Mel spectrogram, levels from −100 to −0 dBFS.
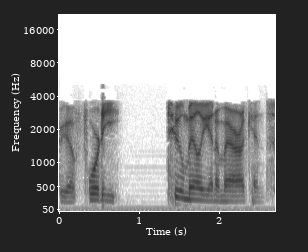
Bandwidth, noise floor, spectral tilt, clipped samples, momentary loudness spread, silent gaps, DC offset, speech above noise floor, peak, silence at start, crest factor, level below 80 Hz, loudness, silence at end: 5.4 kHz; -60 dBFS; -5 dB/octave; under 0.1%; 9 LU; none; under 0.1%; 36 dB; -4 dBFS; 0 s; 22 dB; -60 dBFS; -22 LUFS; 0 s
